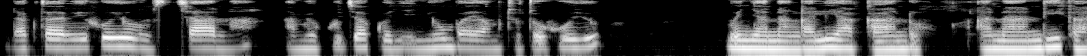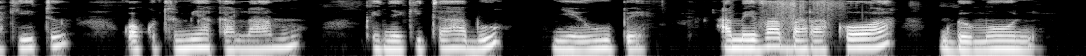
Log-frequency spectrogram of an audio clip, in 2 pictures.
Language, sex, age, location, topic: Swahili, female, 18-24, Kisumu, health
